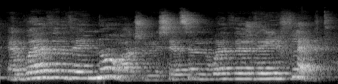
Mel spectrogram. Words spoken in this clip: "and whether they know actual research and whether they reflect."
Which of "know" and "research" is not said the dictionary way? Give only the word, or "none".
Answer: research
